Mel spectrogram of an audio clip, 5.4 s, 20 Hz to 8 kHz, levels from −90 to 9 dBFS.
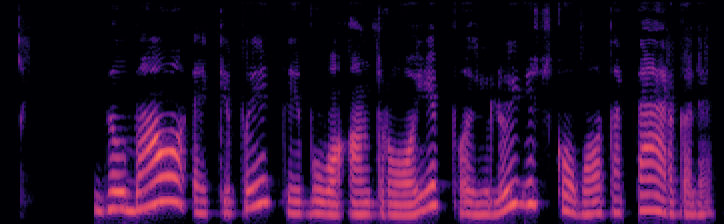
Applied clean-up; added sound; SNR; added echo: none; none; none; none.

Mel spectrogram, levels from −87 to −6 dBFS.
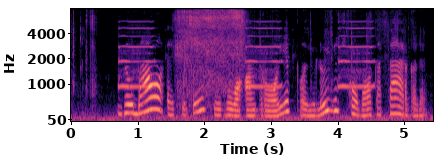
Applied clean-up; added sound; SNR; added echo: none; Wind instrument, woodwind instrument + Tearing; 10 dB; none.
